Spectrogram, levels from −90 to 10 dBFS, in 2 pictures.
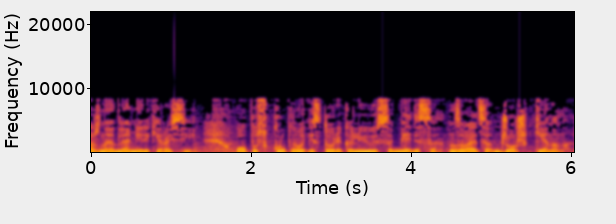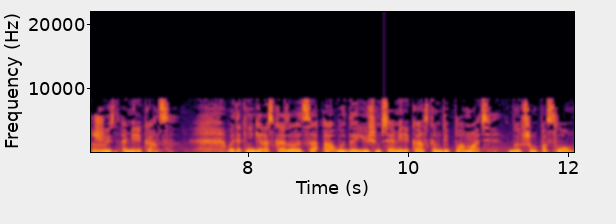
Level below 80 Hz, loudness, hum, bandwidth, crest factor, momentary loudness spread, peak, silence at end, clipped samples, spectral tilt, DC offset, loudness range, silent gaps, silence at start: -38 dBFS; -12 LUFS; none; 8.8 kHz; 12 dB; 6 LU; 0 dBFS; 0 s; under 0.1%; -4.5 dB/octave; under 0.1%; 2 LU; none; 0 s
